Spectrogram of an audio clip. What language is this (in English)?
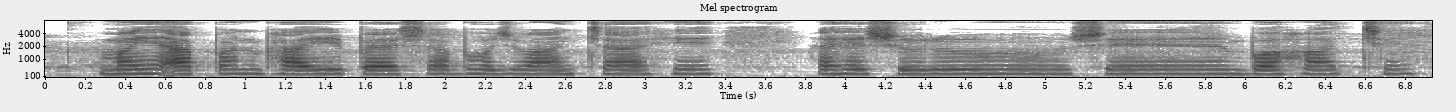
Magahi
